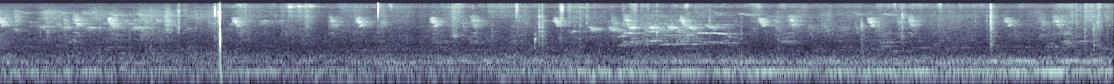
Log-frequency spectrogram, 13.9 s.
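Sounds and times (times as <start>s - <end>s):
birds chirping: 0.0s - 13.9s
faint low hum: 0.0s - 13.9s.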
